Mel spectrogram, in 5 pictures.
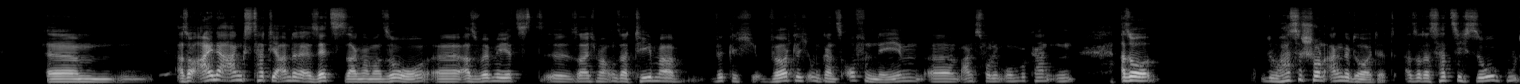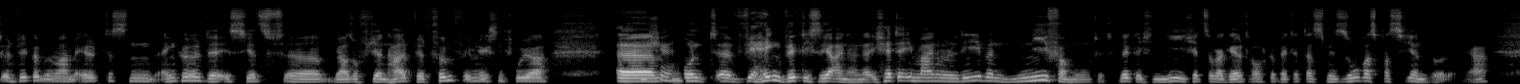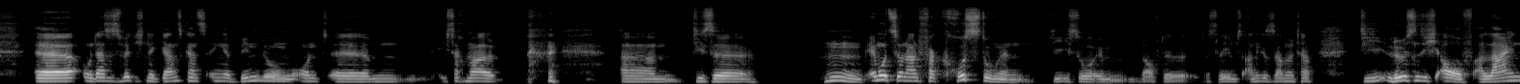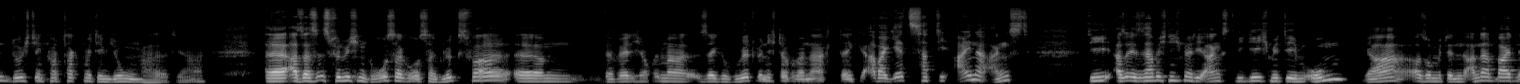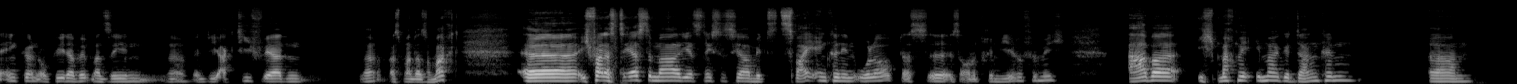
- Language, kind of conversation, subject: German, advice, Wie gehe ich mit der Angst vor dem Unbekannten um?
- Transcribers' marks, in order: stressed: "nie"; stressed: "nie"; chuckle; other background noise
